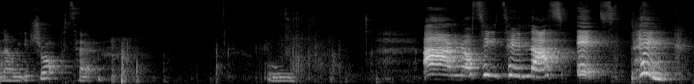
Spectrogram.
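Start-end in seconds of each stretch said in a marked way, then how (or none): 4.2-6.9 high, loud refusing duck voice; fussy duck character; stubborn duck. Acted. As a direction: flatly refuse the soup. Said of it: "said Duck".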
